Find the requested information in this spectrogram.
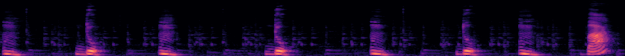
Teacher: It looks like mi, but because it is the only letter in this syllable and it has now become a vowel, you say m, but you say it according to the tone that applies.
